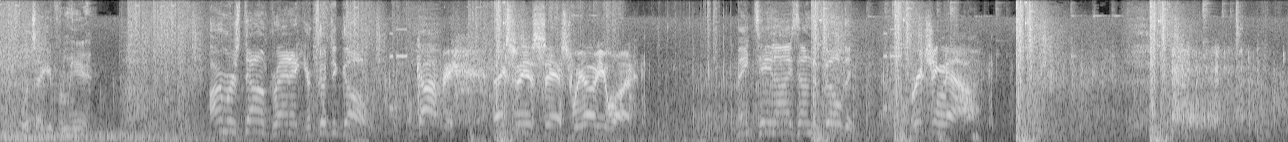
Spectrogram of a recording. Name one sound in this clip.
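Sharp rifle shots crack, with echoing booms.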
